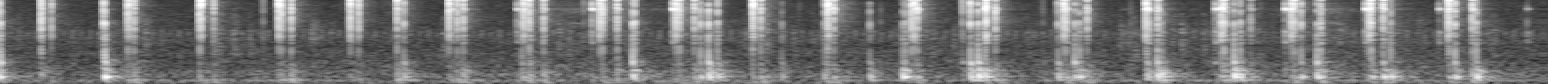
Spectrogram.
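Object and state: Glass tumbler tapped with fingernails.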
